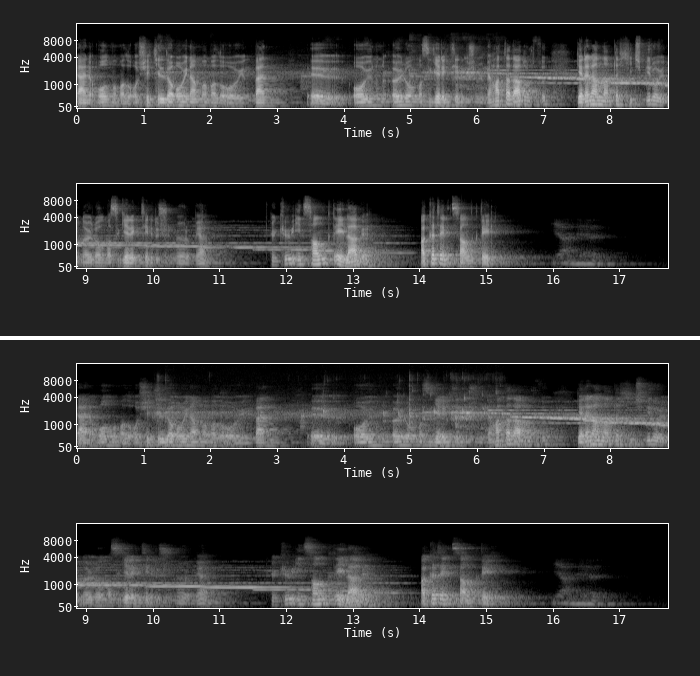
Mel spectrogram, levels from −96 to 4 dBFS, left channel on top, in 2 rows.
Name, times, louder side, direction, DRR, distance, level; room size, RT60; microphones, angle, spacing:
voice 1, 0.0-2.9 3.5-6.9 7.1-10.8 11.8-13.3 14.2-15.1, left 6 dB, 75° left, 11 dB, 0.3 m, -32 dB
sound 1, 1.1-6.4, right 3 dB, 70° right, 0.5 m, -46 dB
sound 2, 6.1-13.7, right 1 dB, 20° right, 0.7 m, -40 dB
voice 2, 16.0-16.6, equal, 25° left, -6 dB, 1.2 m, -58 dB
7.7 x 2.6 x 2.6 m, 1.2 s
head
